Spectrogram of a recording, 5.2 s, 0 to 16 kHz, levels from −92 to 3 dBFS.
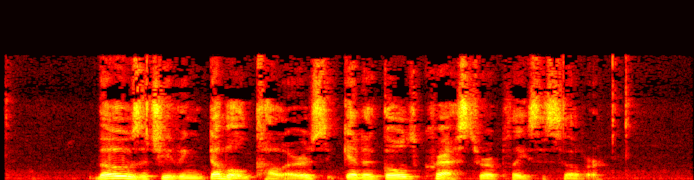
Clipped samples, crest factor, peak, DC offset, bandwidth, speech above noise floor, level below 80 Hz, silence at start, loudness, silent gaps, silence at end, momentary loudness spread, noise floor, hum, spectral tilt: under 0.1%; 16 dB; -2 dBFS; under 0.1%; 11.5 kHz; 40 dB; -52 dBFS; 0.7 s; -15 LUFS; none; 0.5 s; 10 LU; -55 dBFS; none; -4 dB/octave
